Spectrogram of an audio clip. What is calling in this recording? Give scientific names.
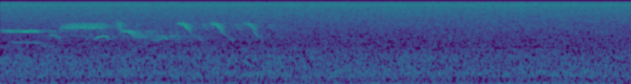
Zonotrichia leucophrys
